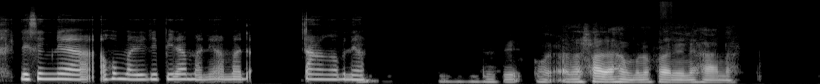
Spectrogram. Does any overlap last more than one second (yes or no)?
no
